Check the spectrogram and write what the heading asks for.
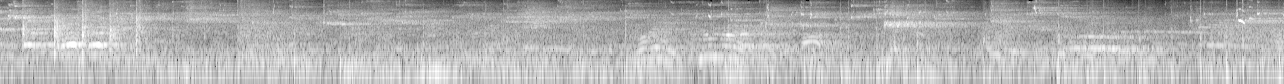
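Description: Basketball bouncing and being dribbled on a hardwood gym floor, loudest in a run of sharp thuds about a second in, with short squeaks and the murmur of voices echoing around the hall.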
